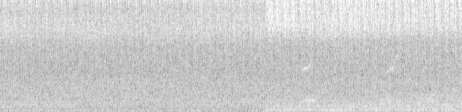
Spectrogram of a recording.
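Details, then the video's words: Long-winged conehead bush-cricket (Conocephalus fuscus) singing at sunset at Dreezsee, Germany: a thin, very high hiss of fast regular ticks, growing denser and louder partway through, with soft background noise. "Conocephalus fuscus -- Langflügelige Schwertschrecke -- Long-winged Conehead"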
